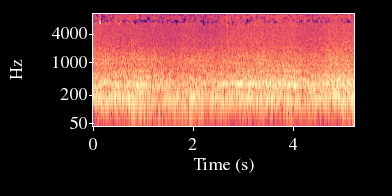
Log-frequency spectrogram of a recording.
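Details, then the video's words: Gentle buzzing of bees among flowers in a sunny meadow: a low, slightly wavering drone with flickering texture and an even background hiss. "Relaxing Bee Sounds"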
